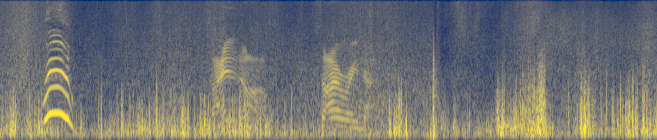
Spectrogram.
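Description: A man's loud, wordless whoop, rising and falling, about half a second in, then two shorter calls around two and three seconds in, all over steady wind buffeting the microphone on a sailboat under sail.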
